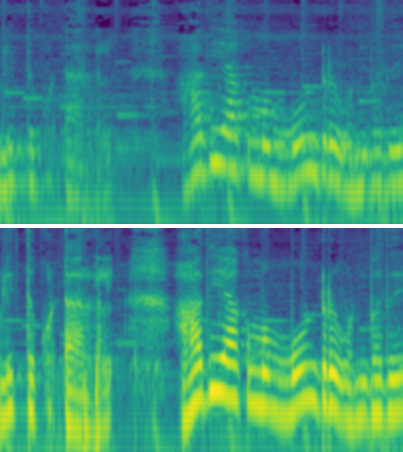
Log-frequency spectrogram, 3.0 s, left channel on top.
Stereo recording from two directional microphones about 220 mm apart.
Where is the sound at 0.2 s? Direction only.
50° right (ahead or behind).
